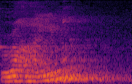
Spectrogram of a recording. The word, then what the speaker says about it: rhyme: Rhyme, the silent letter is the H after the R.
